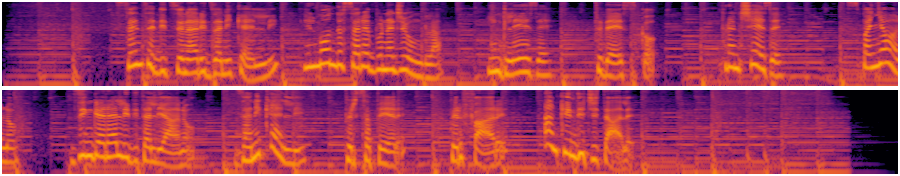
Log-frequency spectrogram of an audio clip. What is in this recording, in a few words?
italian commercial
